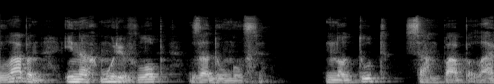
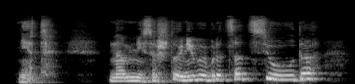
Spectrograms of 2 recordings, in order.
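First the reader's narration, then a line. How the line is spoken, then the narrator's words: Whimpering, two voices. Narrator (Russian): захныкали Лоттон и Линне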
